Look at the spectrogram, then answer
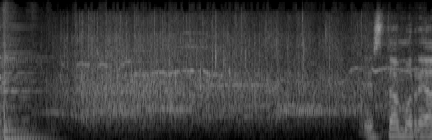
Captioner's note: applause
